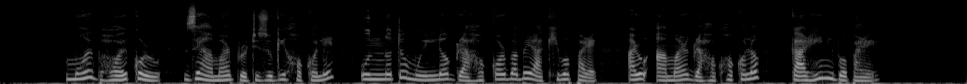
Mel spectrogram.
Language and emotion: Assamese, fearful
